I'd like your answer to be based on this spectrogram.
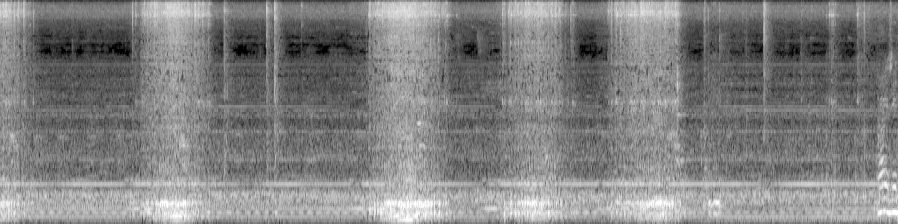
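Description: A sewing machine stitches a seam on a colourful fabric pouch with a lining, running in several bursts of a few seconds each, separated by pauses.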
